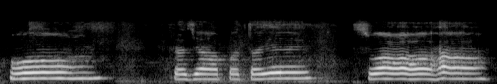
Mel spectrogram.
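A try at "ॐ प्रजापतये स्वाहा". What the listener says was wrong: रुक जाओ। तो आपने जो प्रजापति ये बोल दिया, क्या वहां बोला जाता है?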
